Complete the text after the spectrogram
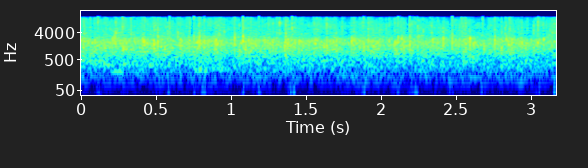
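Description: A crowd claps steadily for a few seconds, a dense, even wash of many hands with no pauses and no voices on top, welcoming a guest who is called up to join the hosts.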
